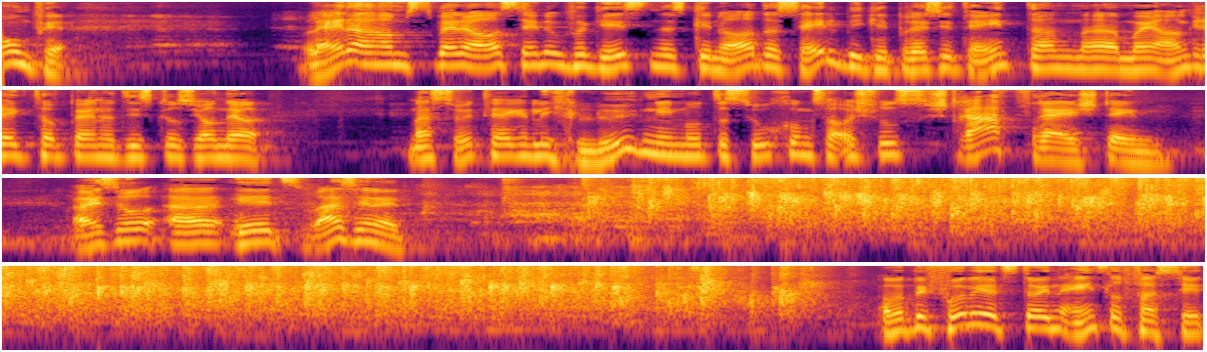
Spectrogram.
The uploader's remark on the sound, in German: Die Dunkelkammer auf der Bühne. In der Kulisse Wien. Zweite Auflage des Live-Podcasts.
